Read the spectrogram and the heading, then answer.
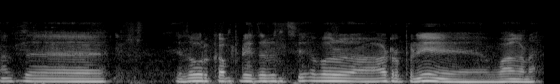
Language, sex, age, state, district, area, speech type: Tamil, male, 45-60, Tamil Nadu, Krishnagiri, rural, spontaneous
